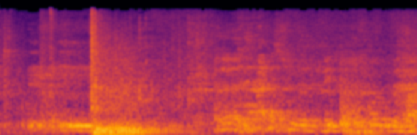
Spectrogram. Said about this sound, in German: Moment, ich mache die Tür noch.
